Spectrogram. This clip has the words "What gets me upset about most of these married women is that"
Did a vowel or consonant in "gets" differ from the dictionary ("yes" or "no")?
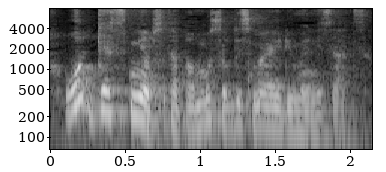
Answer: no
